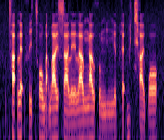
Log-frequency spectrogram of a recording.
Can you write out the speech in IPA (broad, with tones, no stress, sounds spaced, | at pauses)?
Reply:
tʰ ä˦ ʔ l ɛ˦ ʔ θ i˨ tʰ ɔ˦ w ä̰˦˨ w a˦ ɪ̯ sʰ ä˨ l e˨ l a˦ ʊ̯ ŋ a˦ ʊ̯ θ o˨ ŋ i˨ ŋ e˨ pʰ ɛ˦ ʔ b ḭ˦˨ t͡ɕʰ a˨ ɪ̯ p ɔ˦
